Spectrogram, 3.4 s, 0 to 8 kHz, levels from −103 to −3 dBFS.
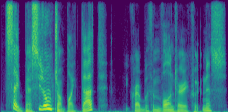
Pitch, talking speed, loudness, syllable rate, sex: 115 Hz, 210 wpm, -21 LUFS, 5.7 syllables/s, male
